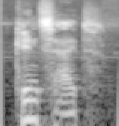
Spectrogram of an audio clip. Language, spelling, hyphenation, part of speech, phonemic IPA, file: Dutch, kindsheid, kinds‧heid, noun, /ˈkɪntshɛit/, Nl-kindsheid.ogg
- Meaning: 1. childhood (the state of being a child) 2. second childhood, dotage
